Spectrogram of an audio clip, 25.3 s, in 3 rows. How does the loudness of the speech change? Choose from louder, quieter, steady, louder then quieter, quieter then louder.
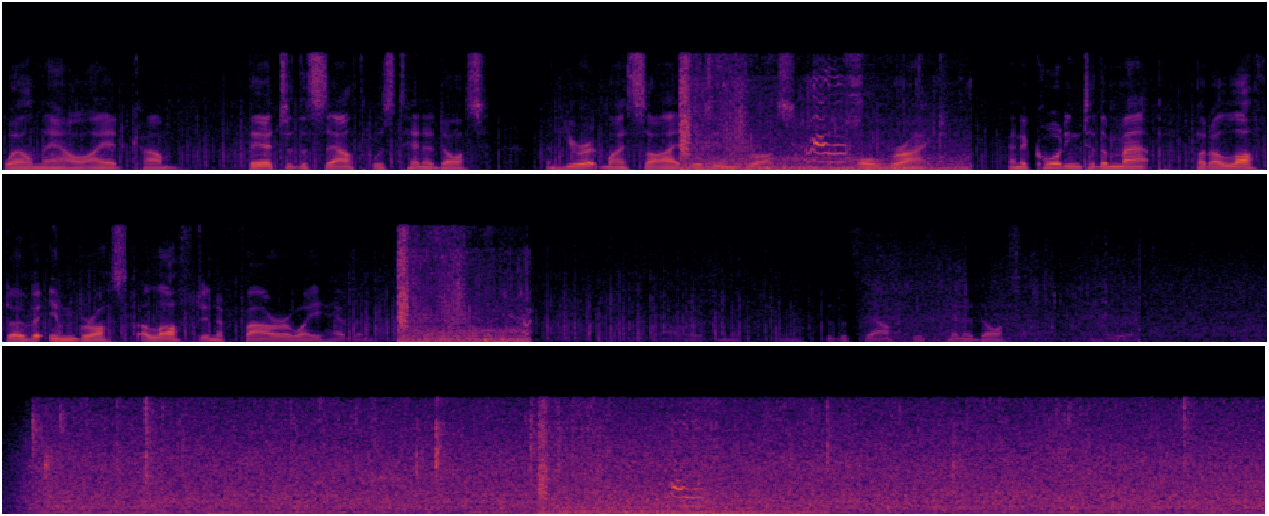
quieter.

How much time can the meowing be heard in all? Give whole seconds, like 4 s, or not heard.
5 s.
